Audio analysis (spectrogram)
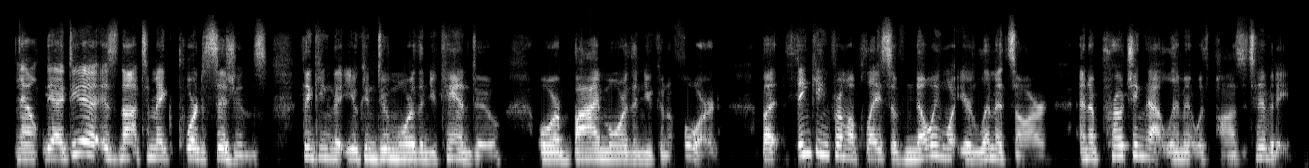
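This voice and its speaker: A man's plain, everyday voice, fairly high-pitched for a man, with lively intonation, a moderate pace, and a dry, close sound with no echo. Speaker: webinar presenter, workplace trainer. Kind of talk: webinar lecture. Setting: online webinar from a computer.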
